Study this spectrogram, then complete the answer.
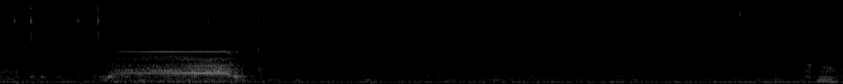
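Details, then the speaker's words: Creality Ender 3 V3 SE 3D printer after replacing noisy 24V power supply and mainboard fans with 12V fans; brief stepper whine then only a soft low fan hush, much quieter than before. "so yeah compared to before this is like much much quieter"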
